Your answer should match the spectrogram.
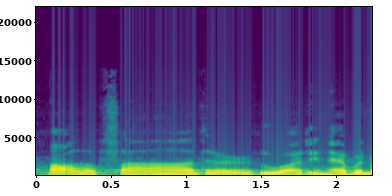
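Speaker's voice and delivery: imitated droning devotion; mock pious prayer. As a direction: intone it like a showy public prayer. Mimics showy prayer, hands raised.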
